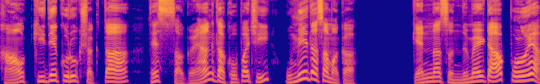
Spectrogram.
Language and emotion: Goan Konkani, happy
